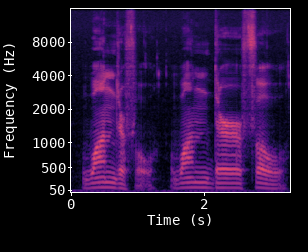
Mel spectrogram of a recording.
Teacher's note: Stress goes onto the first syllable, and there is no E here, and there is no U. · It feels like there is a sound between F and L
